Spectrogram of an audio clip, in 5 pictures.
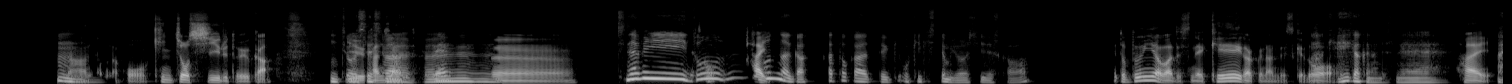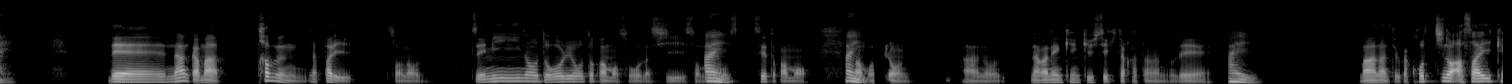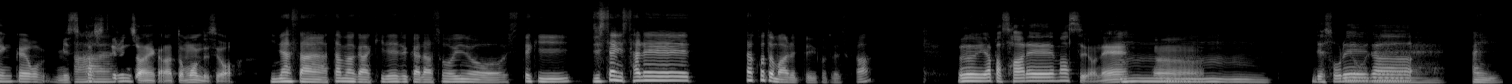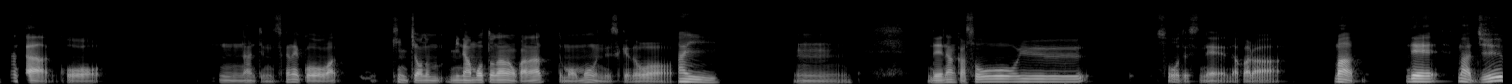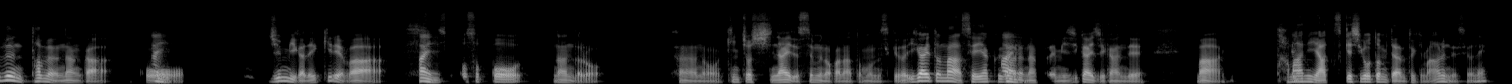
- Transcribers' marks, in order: unintelligible speech; tapping; other background noise
- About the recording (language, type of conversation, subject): Japanese, advice, 会議や発表で自信を持って自分の意見を表現できないことを改善するにはどうすればよいですか？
